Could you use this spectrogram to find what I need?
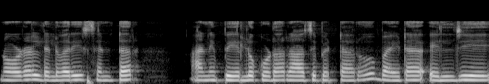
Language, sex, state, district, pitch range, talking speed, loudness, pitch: Telugu, female, Andhra Pradesh, Guntur, 195-205 Hz, 120 wpm, -16 LUFS, 200 Hz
